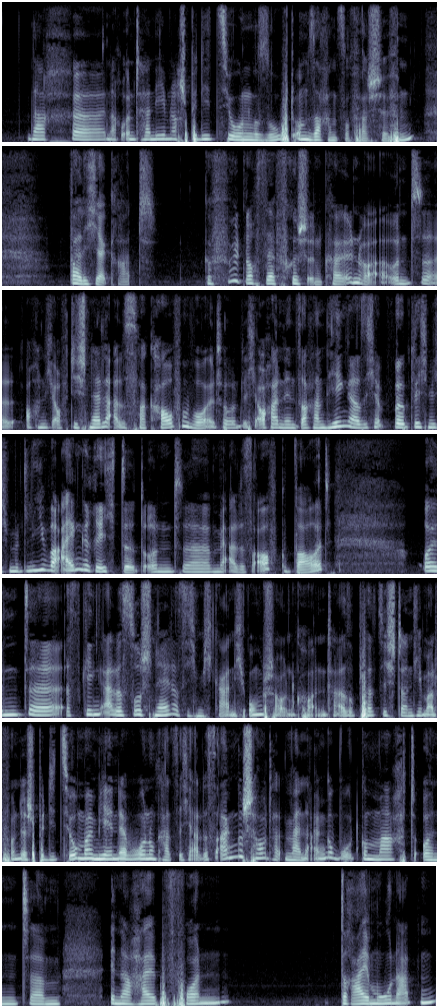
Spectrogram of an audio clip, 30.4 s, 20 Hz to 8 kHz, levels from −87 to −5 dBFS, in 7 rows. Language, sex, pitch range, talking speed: German, female, 170-220 Hz, 180 wpm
